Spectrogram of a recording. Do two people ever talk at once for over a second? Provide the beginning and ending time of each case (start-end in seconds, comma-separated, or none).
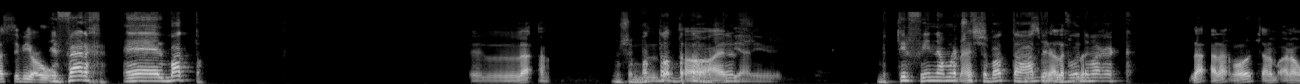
6.3-7.6, 9.5-10.9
